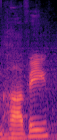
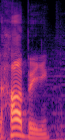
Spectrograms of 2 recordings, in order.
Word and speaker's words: Hobby: Well, normally I pronounce it hobby, but occasionally I've caught myself pronouncing it hobby with a V. V, not a B sound.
